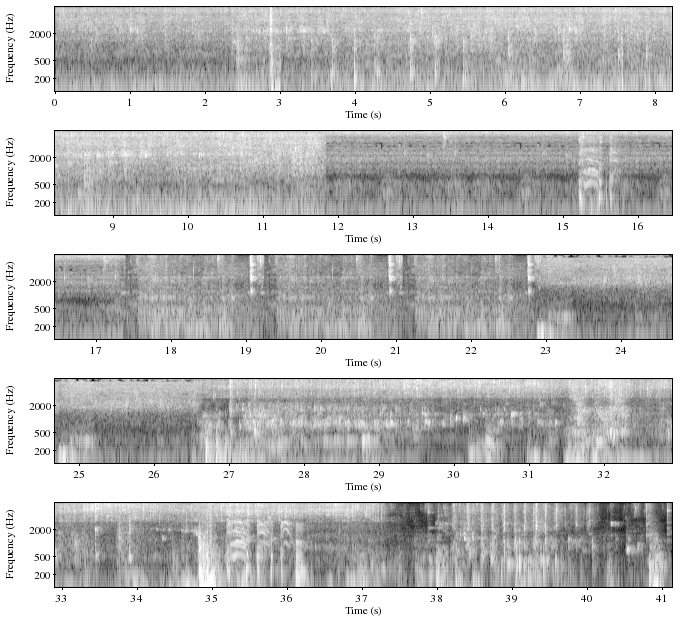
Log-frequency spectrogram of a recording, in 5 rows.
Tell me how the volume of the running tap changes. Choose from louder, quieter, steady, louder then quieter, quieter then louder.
steady.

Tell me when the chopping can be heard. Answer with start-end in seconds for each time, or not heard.
3.4-8.9.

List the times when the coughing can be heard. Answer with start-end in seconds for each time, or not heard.
15.2-15.8, 35.2-36.8.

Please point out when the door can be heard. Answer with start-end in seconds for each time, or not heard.
2.4-3.0, 33.3-35.1.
